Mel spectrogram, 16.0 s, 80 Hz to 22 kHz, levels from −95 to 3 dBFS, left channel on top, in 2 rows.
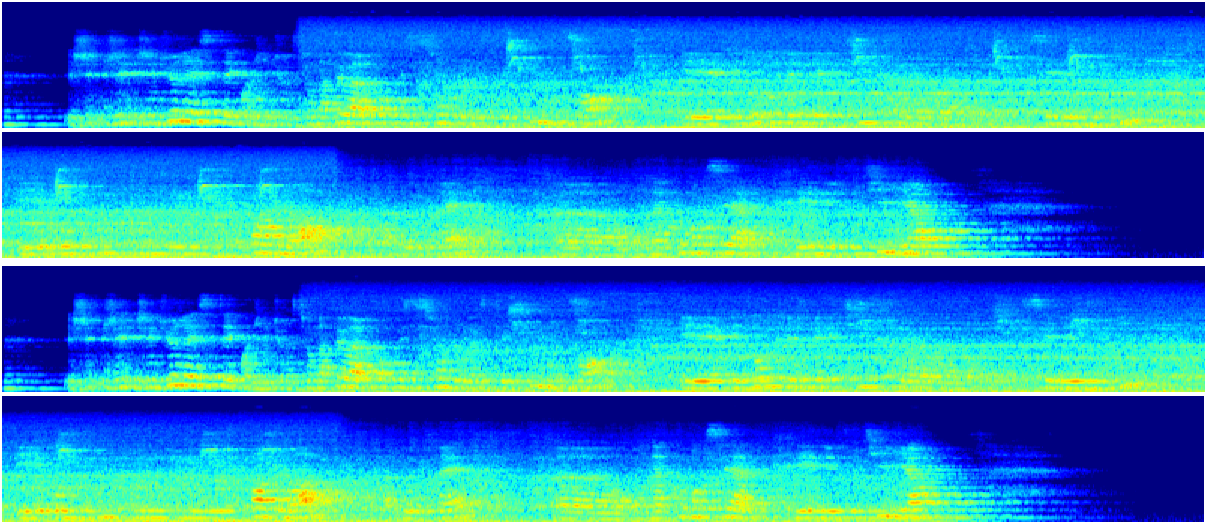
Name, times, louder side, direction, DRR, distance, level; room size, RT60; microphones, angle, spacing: voice 1, 0.4-10.2 10.6-14.3 14.7-14.8, right 2 dB, 20° right, -5 dB, 0.5 m, -33 dB
sound 1, 2.0-10.3, equal, 60° left, 0.4 m, -25 dB
sound 2, 2.7-14.2, equal, 15° left, 0.7 m, -38 dB
sound 3, 4.3-9.2, left 1 dB, 50° right, 1.0 m, -45 dB
2.2 x 2.1 x 2.7 m, 1.3 s
head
